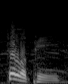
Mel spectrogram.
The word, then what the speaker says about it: Philippe: We've been saying his name wrong all night. The beauty of being on this side is I was able to ask some of the parents. So, it's Philippe.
